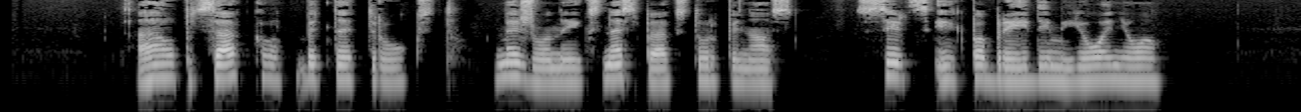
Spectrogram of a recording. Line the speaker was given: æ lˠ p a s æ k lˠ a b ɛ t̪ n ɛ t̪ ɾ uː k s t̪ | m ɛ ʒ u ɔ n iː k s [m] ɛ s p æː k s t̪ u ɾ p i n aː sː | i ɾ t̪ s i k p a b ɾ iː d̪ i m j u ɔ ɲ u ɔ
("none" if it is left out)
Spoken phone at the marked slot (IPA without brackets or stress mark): n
